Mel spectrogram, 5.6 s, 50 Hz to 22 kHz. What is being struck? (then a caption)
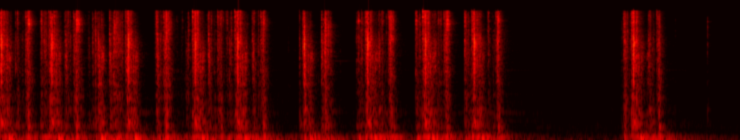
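Manual typewriter with metal keys. Fingertips type steadily on the metal keys of a vintage 1950s manual typewriter, producing a rapid run of sharp, bright clacks over a low mechanical thump, with brief gaps between bursts. The typing stops for almost a second, then one last short burst of keystrokes fades out.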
